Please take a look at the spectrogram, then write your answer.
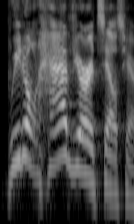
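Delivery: high, loud mock protest; imitated objector. UK listeners correcting the host, high mock protest. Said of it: "they're like".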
